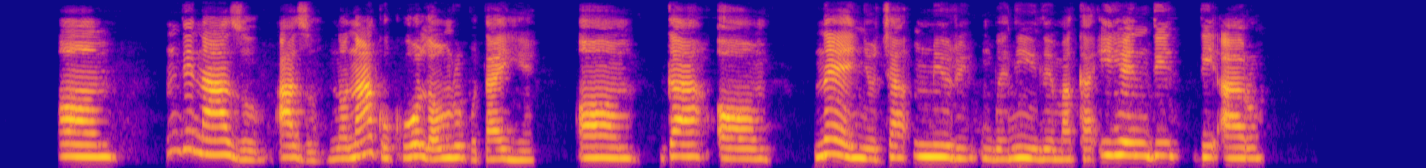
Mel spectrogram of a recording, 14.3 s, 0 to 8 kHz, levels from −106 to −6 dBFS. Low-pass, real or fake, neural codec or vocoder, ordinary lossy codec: none; real; none; none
